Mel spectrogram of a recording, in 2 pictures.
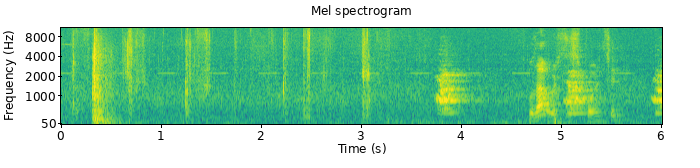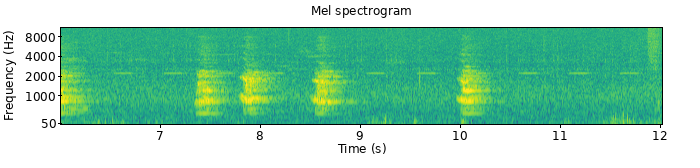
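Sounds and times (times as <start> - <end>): dog barking: 3.7 - 4.2, 5.0 - 6.3, 7.4 - 9.0, 10.0 - 10.4.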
